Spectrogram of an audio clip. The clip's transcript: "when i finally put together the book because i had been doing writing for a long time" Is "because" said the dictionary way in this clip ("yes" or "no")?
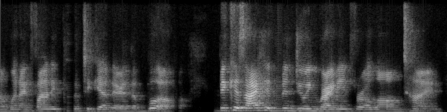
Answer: yes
